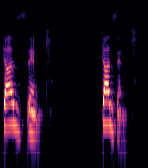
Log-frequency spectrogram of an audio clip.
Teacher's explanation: Again, we have the "ent" and the stress is on the first part; you say that part louder and longer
